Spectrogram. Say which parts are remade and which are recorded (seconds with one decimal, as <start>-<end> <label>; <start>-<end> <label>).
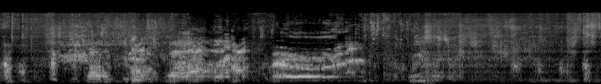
0.0-0.6 remade; 0.6-4.2 recorded; 4.2-6.0 remade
